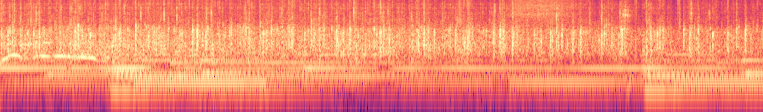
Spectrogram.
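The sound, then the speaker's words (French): A church audience gives a warm ovation during a service, clapping in a steady, dense, moderately loud patter for several seconds. “Non, il faut vous lui donner une bonne ovation ce matin.”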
